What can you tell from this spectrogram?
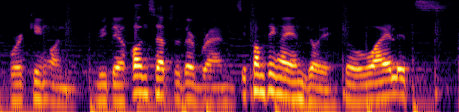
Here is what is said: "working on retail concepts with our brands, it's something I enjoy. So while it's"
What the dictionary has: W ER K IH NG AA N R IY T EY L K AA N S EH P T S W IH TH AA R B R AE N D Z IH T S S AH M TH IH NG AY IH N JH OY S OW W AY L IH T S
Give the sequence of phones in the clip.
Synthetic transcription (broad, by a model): W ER K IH NG AA N R IY T EY L K AA N S EH P T S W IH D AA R B R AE N D S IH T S S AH M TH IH NG AY IH N JH OY S OW W AY L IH T S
